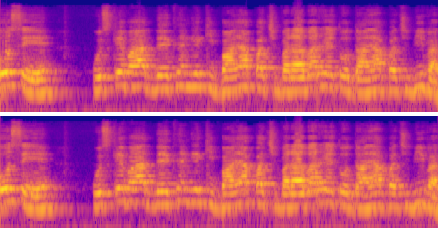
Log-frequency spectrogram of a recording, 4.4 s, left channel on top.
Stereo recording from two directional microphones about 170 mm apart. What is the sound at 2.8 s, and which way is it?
Speech, 30° right (ahead or behind).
